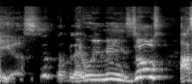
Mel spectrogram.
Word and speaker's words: Zeus: like i heard something i heard somebody pronounced who's like this before zayus i think brother jacob announced it like i said man that might be how they really pronounce it in the greeks yes you're like hey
